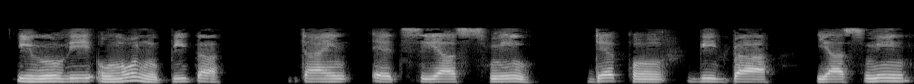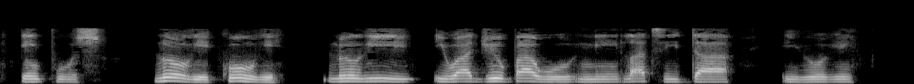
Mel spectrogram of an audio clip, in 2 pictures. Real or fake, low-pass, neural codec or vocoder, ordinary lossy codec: fake; 5.4 kHz; codec, 16 kHz, 1.1 kbps, Voila-Tokenizer; MP3, 24 kbps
